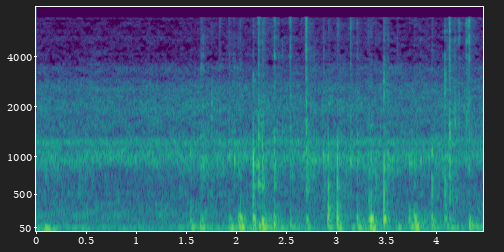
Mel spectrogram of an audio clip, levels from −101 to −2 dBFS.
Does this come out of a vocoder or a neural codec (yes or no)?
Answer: yes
